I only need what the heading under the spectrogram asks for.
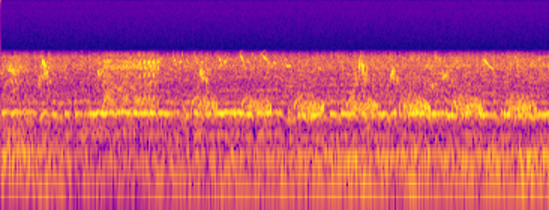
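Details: Red-billed hornbill pair at a waterhole in Djuma Game Reserve, Sabi Sand, South Africa, afternoon: a series of hollow clucking notes at steady intervals, with faint high chirps from other birds and constant low background hum.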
